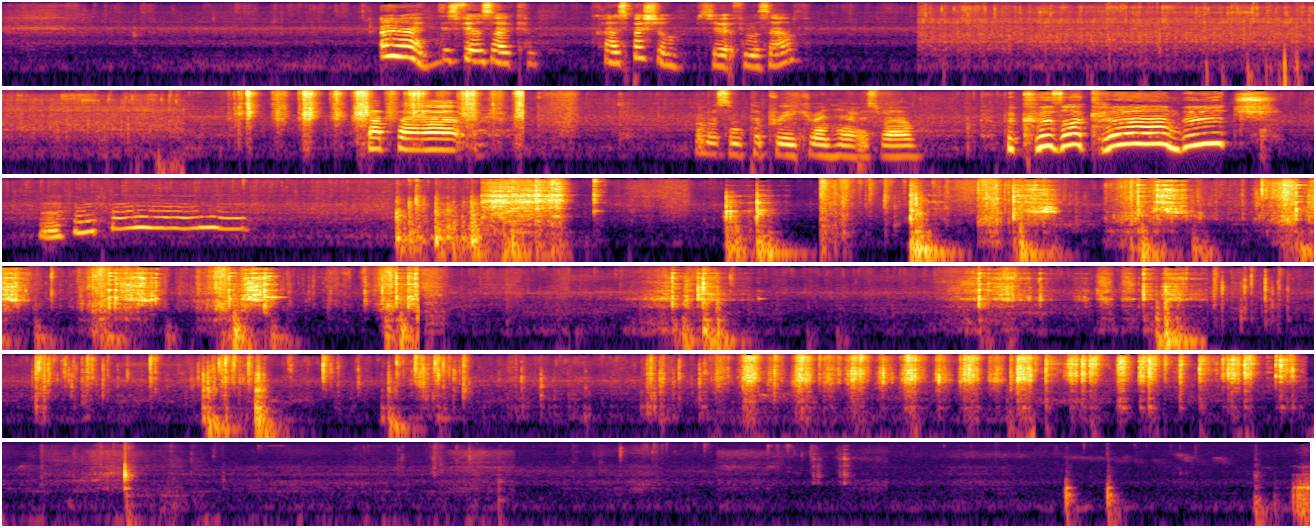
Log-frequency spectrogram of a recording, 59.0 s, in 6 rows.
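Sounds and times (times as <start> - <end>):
knife cutting vegetables on board: 11.6 - 13.8.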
